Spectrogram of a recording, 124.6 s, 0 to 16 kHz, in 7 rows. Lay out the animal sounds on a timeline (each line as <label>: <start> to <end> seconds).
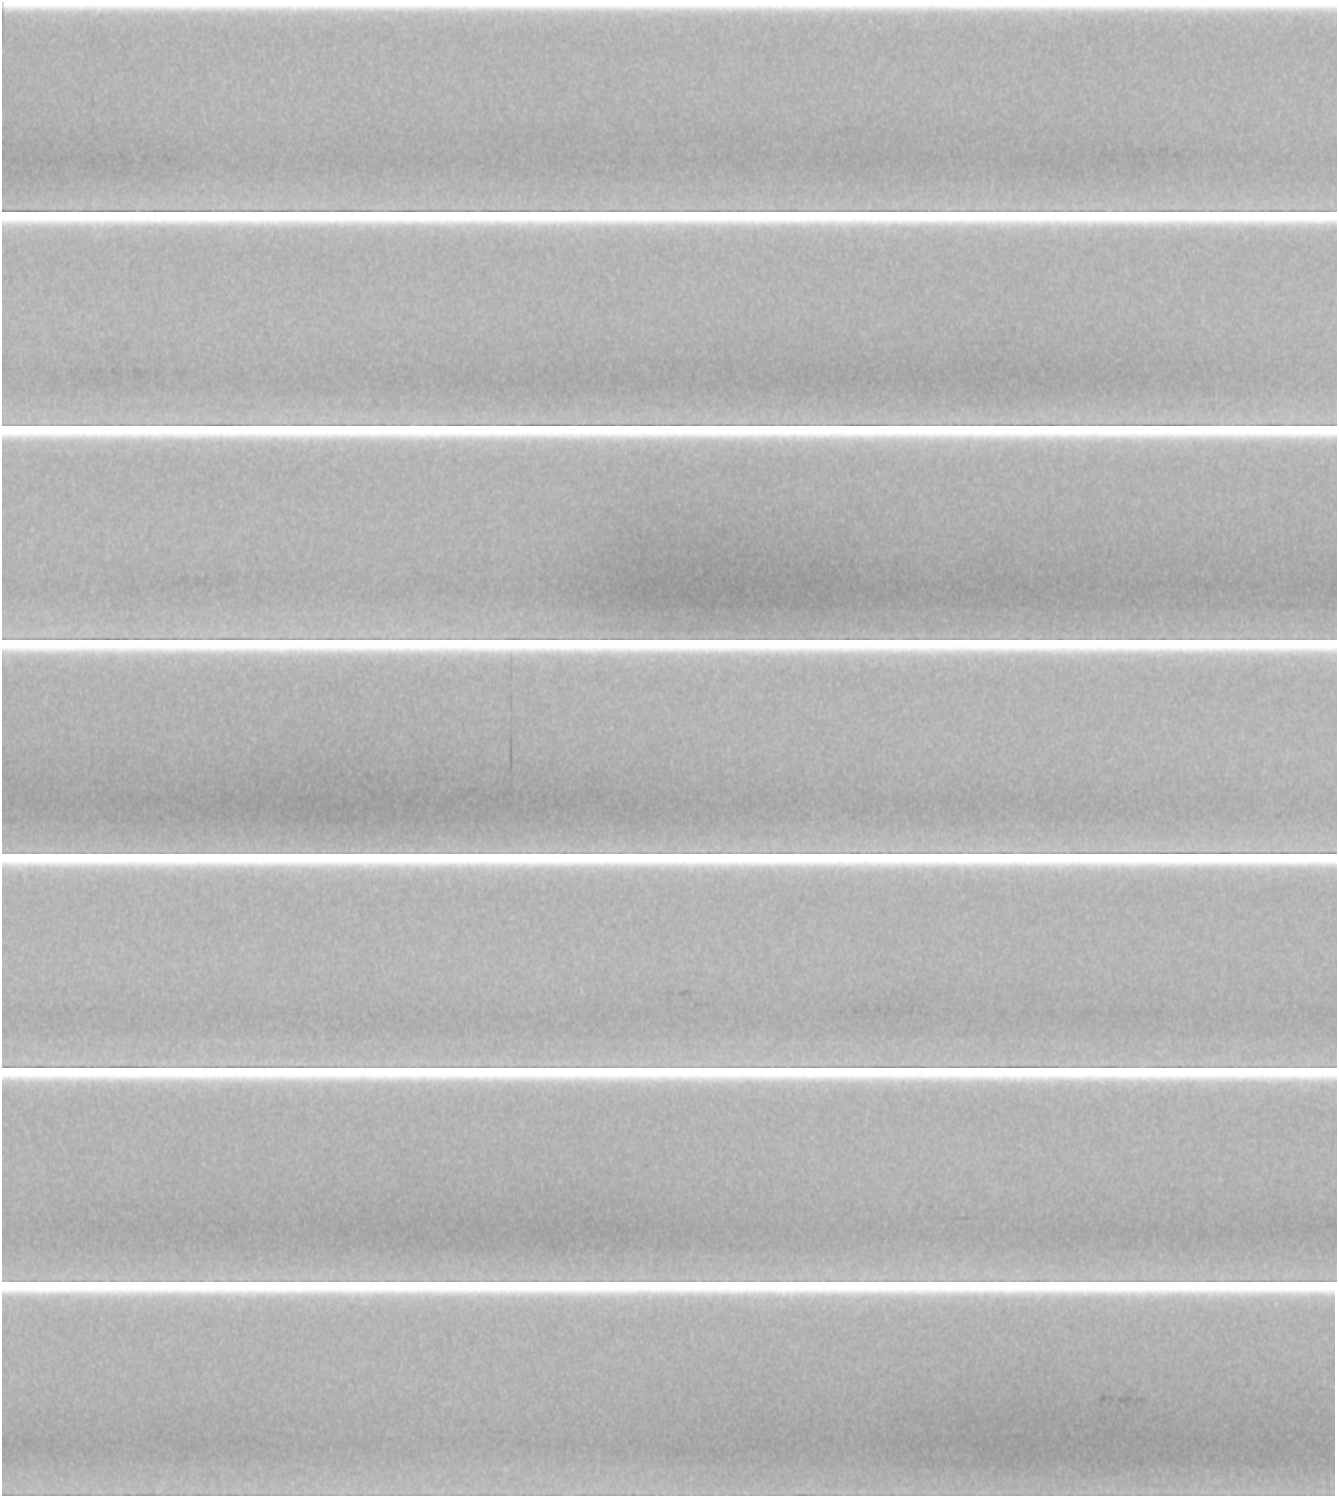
Ovenbird (Seiurus aurocapilla): 18.2 to 20.4 seconds
Ovenbird (Seiurus aurocapilla): 37.3 to 39.0 seconds
Black-throated Green Warbler (Setophaga virens): 79.8 to 80.7 seconds
Ovenbird (Seiurus aurocapilla): 82.1 to 83.6 seconds
Black-capped Chickadee (Poecile atricapillus): 121.4 to 122.1 seconds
